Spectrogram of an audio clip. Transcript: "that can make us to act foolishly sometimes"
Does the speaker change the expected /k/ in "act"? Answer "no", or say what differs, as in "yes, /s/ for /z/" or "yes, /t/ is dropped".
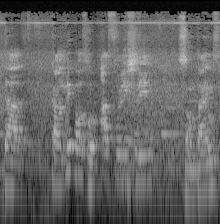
yes, /k/ is dropped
